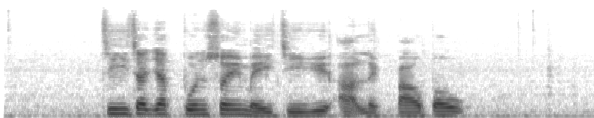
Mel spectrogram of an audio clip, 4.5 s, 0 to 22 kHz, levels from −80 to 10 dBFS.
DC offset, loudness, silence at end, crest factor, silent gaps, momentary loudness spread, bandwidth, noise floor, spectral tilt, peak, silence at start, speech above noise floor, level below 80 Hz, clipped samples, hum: under 0.1%; -18 LUFS; 1 s; 18 dB; none; 5 LU; 14.5 kHz; -50 dBFS; -6.5 dB/octave; -2 dBFS; 0.75 s; 32 dB; -56 dBFS; under 0.1%; none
